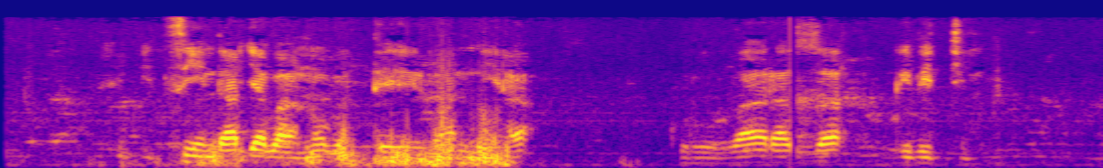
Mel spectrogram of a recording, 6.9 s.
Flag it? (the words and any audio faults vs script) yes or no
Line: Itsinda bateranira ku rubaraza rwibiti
yes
